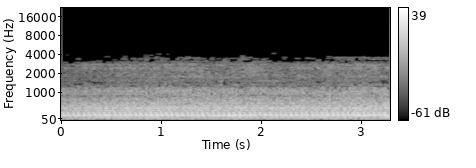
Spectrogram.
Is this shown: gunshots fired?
no

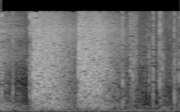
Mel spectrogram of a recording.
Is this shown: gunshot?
yes

